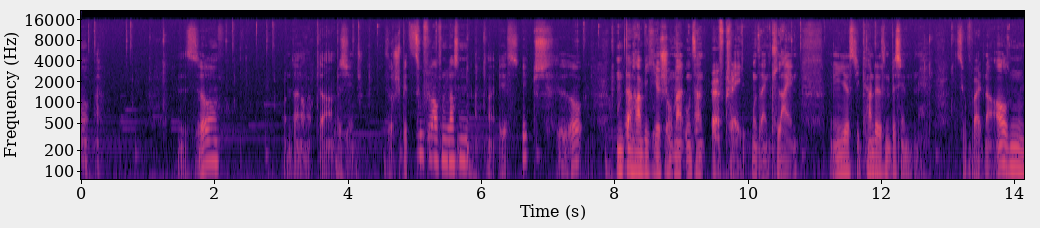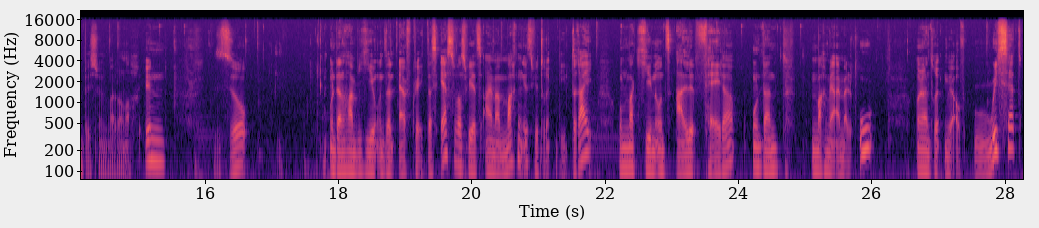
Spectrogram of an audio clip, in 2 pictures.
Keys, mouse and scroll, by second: 0.6 click, 0.8 s, 2.7 click, 3.2 s, 4.3 shift+middle click, 5.1 click, 5.6 s, 7.6 shift+middle click, 8.6 shift+middle click, 9.0 middle click, 9.5 scroll down 2, 10.0 middle click, 10.6 click, 12.0 shift+click, 12.6 g, 15.3 shift+middle click, 16.6 click, 17.6 g, 19.5-19.9 typing, 21.1 3, 21.7 click, 22.3 middle click, 23.5 ctrl+click, 24.1 middle click, 25.0 middle click, 25.7 u.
